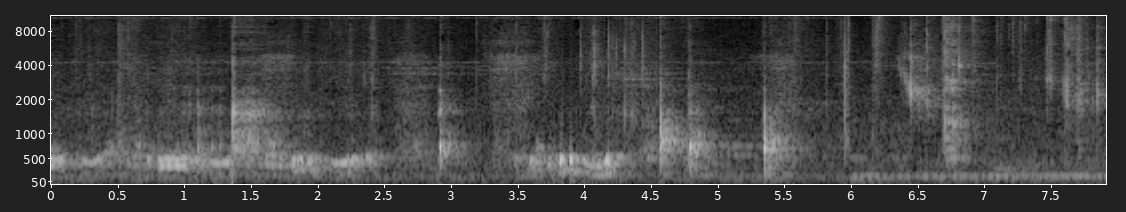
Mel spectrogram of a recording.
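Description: Wooden masher knocking and squishing ripe bananas against a steel bowl, with scattered knocks, then a quick run of sharp taps near the end as an egg is cracked on the bowl's rim. A wavering cooing sound comes and goes in the background.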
